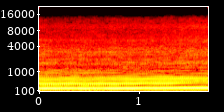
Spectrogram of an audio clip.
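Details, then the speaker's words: Turbo Honda Civic EG drag car, stock-internal Integra GSR B18C1, on road course at high revs through turn six: steady high engine drone collapses as power cuts out under throttle. "the very next lap however the car started showing me issues you can see it coming through turn six I'm on throttle but the car completely Cuts power"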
